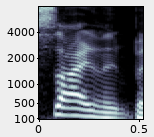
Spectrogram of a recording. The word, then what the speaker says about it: SLNT: S-L-N-T. It's pronounced silent, but it's S-L-N-T.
